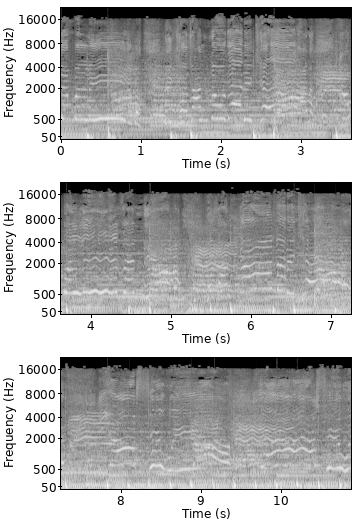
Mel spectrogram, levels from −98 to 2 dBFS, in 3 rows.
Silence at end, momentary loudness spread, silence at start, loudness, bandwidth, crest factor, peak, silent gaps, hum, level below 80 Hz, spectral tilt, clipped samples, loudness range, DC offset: 0 s; 2 LU; 0 s; -13 LUFS; 18.5 kHz; 12 dB; 0 dBFS; none; none; -20 dBFS; -4 dB/octave; under 0.1%; 1 LU; under 0.1%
